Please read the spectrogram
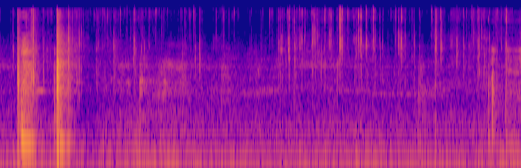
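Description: A sigh and a sharp tap about a second in, then light, scattered crackling and rustling of a paper wall calendar and its strips of brown tape being handled and pressed back onto the wall.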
